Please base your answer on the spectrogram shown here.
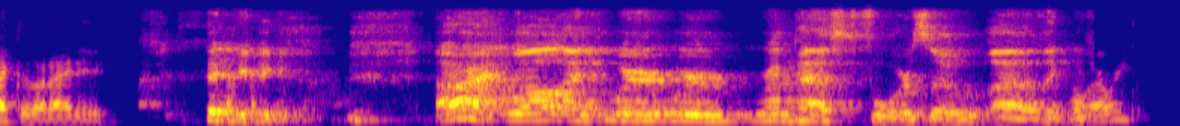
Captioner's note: laughs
